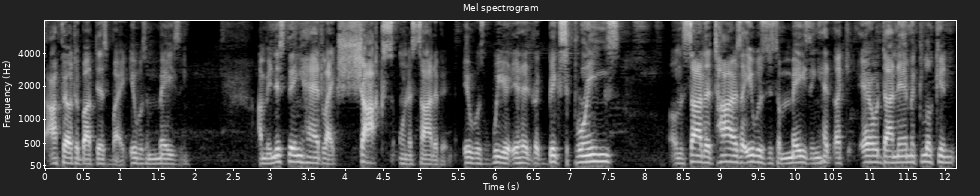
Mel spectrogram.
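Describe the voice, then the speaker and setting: A man casually telling profane, animated stories, often jumping into other voices. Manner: animated, profane, acts out voices with big pitch jumps. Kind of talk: casual storytelling.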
